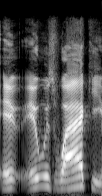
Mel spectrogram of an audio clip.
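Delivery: ordinary talk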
